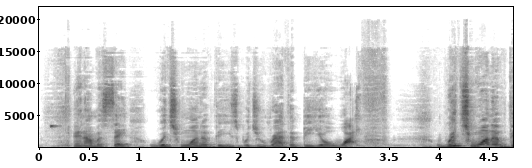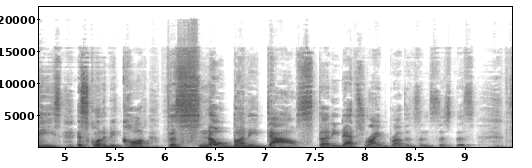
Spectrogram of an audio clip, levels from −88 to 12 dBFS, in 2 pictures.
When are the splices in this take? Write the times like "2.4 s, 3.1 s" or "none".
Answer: none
